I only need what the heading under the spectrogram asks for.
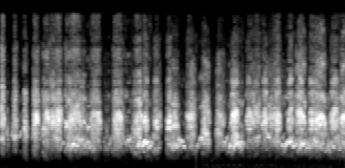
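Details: Australian budgerigars in an aviary colony, happy singing and chirping: a dense, continuous overlapping warble of many high chirps and scratchy chatter with no pauses, over a faint low rumble.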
